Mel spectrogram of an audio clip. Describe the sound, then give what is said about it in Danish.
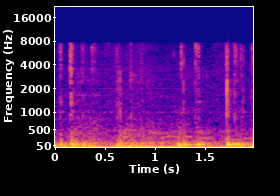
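Quick keystrokes on a computer keyboard as a username, an email address, is typed in, a fast irregular run of many light clicks with no talk. “Og skriver brugernavnet, og det var altså UCSJ-mailadressen.”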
